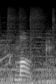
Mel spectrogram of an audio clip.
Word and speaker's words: Munch: k-o-i-e ramen um in we think it's monk like there's a um museum that's spelled munch m-u-n-c-h yes tells me it's probably monk uh what'd you think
